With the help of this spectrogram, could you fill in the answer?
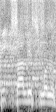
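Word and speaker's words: بئس الاسم: Dibacanya harusnya kalau lagi baca Quran sholat bi'salismu, tulisannya bi'sal ismu, tetapi karena di situ ada hamzahnya, hamzah wasal ismu, maka hamzahnya, harkatnya dipindah kepada harkat yang sebelumnya yaitu lam.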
